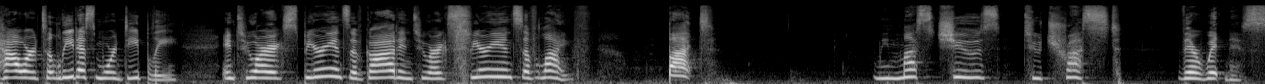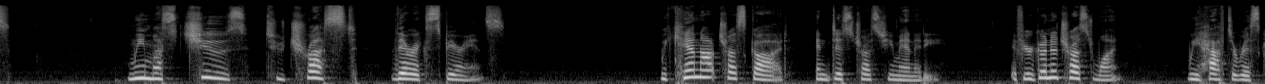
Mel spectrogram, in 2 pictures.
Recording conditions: large echoing room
